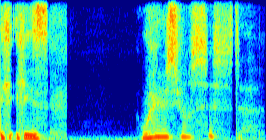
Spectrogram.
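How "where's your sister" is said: guarded voice with emotion held in. Showing how a scene is delivered: Silco voice, guarded, holding back emotion. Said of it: "he's trying not to be emotionally touched".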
